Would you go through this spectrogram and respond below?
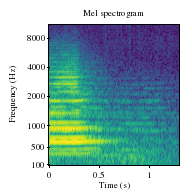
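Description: A railway train's horn blares loudly on the track, a sustained tonal blast that slowly fades as the train approaches.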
